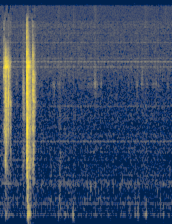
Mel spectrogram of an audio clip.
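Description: A computer keyboard being typed on during a name entry: two brief clusters of soft clacks near the start, then near-silence with only faint low thumps.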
